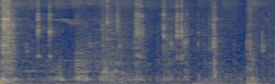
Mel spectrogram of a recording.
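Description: Irregular light clicks and scuffs from someone moving among boulders and handling the camera, with one sharper click right at the start.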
